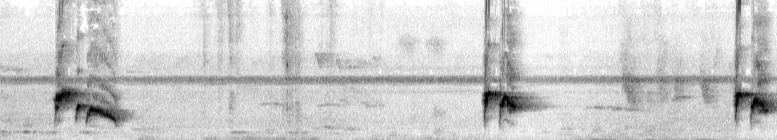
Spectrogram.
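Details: Stimulating a male to sing, a female red-whiskered bulbul makes three loud whistled phrases several seconds apart. The first is a longer run of cascading, descending notes, and the later two are short falling slurs. A soft low hum sits in the background.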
